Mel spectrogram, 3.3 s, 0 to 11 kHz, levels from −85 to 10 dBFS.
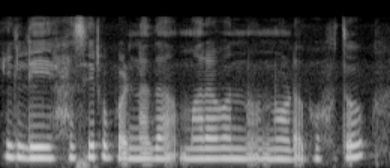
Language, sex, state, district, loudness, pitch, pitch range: Kannada, female, Karnataka, Bangalore, -15 LUFS, 205 Hz, 195-220 Hz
